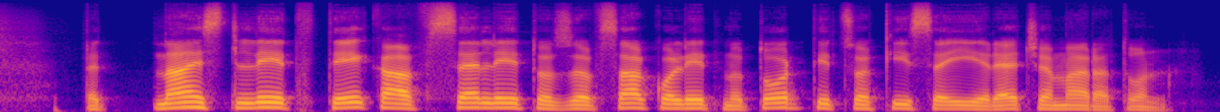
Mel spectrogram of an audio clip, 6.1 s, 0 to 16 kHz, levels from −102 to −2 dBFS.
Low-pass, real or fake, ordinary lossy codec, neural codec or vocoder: 14.4 kHz; fake; none; autoencoder, 48 kHz, 32 numbers a frame, DAC-VAE, trained on Japanese speech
